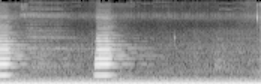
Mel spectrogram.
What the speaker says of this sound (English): Let me try the horn.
